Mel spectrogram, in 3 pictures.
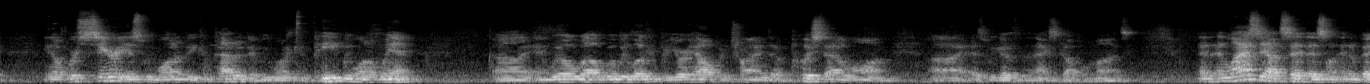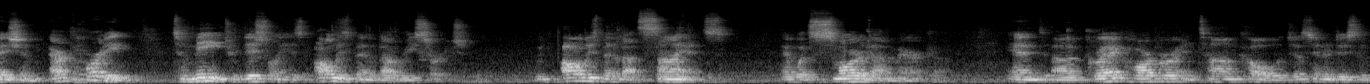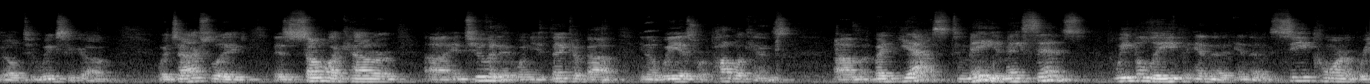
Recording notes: WASHINGTON, DC. Appeared before a breakfast meeting of The Ripon Society, delivering a speech.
